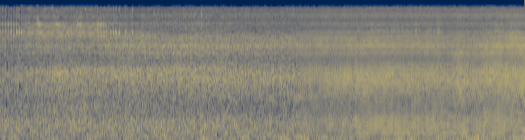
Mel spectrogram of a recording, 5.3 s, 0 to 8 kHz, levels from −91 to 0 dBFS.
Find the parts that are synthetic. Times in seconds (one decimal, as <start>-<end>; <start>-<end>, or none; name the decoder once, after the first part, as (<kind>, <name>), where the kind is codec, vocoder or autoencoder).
3.0-5.3 (vocoder, Vocos)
